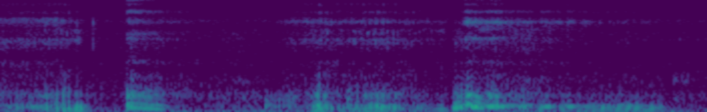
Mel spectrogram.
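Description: Low, rough rumbling sounds recur every few seconds, matching snoring.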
